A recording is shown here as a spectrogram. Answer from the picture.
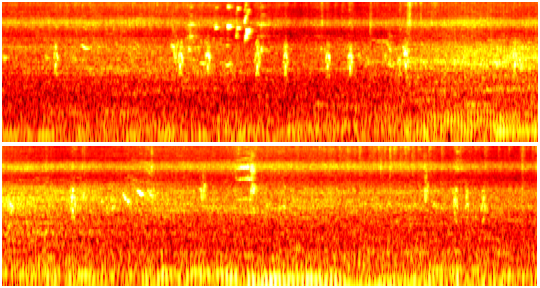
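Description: Small caged birds giving short, scattered high chirps, over the low rumble of a passing motor vehicle's engine that swells in the second half and is the loudest sound.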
